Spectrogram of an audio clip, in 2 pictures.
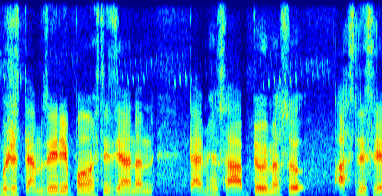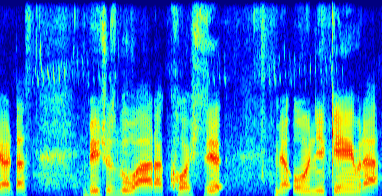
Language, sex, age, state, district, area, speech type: Kashmiri, male, 18-30, Jammu and Kashmir, Kulgam, rural, spontaneous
